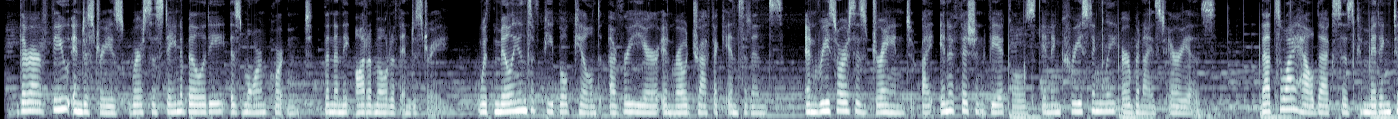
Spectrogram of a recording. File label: Documentary Narration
